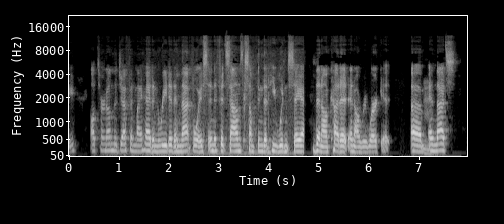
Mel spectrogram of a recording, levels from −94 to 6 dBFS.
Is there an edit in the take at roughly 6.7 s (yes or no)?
no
